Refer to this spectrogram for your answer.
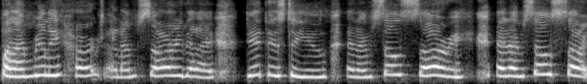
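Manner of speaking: play-acted, high, weepy, tear-soaked crying. Retelling a past live stream with D Ramsey, imitating D Ramsey crying. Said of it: "stop all that goddamn crying".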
